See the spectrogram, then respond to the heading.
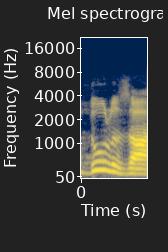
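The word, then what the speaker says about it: δοῦλος: No grego é doulos, tá? Que significa literalmente escravo. Passa a outra para mim, por favor, Samuca. Então, doulos, no grego, é assim que se lê, que se escreve, e literalmente significa escravo.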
